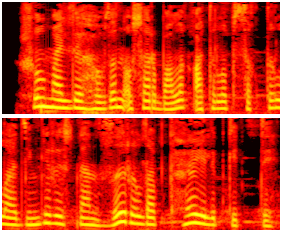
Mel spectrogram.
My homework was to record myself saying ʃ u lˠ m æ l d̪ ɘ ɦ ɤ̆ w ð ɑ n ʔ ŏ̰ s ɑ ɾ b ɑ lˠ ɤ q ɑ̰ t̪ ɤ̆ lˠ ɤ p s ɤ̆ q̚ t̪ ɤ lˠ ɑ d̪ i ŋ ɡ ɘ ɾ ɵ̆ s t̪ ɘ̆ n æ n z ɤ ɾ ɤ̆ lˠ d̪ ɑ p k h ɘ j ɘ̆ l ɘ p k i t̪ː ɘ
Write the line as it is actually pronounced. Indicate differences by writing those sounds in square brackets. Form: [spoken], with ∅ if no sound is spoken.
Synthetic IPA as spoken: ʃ u lˠ m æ l d̪ ɘ ɦ ɤ̆ w ð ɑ n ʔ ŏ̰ s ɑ ɾ b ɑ lˠ ɤ q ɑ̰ t̪ ɤ̆ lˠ ɤ p s ɤ̆ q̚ t̪ ɤ lˠ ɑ d̪ i ŋ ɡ ɘ ɾ ɵ̆ s t̪ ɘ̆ n æ n z ɤ ɾ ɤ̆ lˠ d̪ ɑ p k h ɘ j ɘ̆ l ɘ p k i t̪ː ɘ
